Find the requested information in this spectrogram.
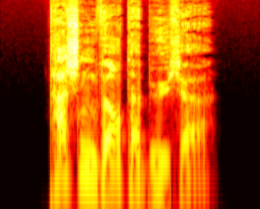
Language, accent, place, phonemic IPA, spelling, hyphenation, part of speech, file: German, Germany, Berlin, /ˈtaʃənˌvœʁtɐbyːçɐ/, Taschenwörterbücher, Ta‧schen‧wör‧ter‧bü‧cher, noun, De-Taschenwörterbücher.ogg
- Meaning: nominative/accusative/genitive plural of Taschenwörterbuch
